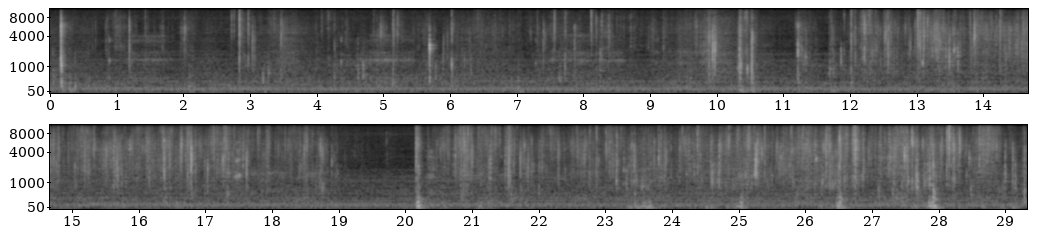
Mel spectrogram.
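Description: Homemade milk slime being squeezed between the hands and then pressed flat and pulled on a glass plate: soft sticky crackles, clicks and squelches. The crackling gets busier in the second half, after a short pause.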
